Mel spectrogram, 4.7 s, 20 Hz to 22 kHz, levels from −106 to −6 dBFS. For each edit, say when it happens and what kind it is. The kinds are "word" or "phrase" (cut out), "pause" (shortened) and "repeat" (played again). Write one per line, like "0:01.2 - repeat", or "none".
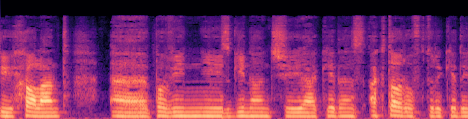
0:02.2 - word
